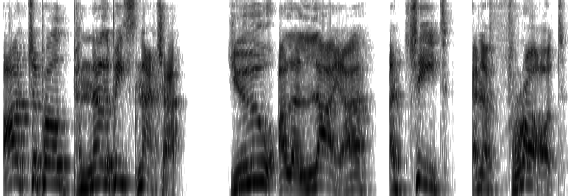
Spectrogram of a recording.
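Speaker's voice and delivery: high, slow, furious accusation; shouting. A narrator's reading. Lord Portly Ryan denouncing Snatcher, furious shout. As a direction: denounce him name by name. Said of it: "Lord Portly Ryan shouted".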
